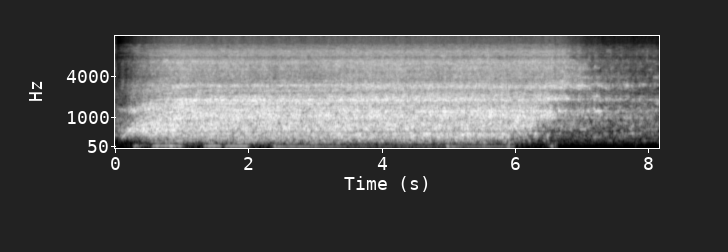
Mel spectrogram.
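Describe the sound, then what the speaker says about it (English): A hair dryer runs continuously at close range, a loud, steady rushing blow with a low motor hum underneath, holding for about seven seconds before tapering off near the end. "One last blow dryer."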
